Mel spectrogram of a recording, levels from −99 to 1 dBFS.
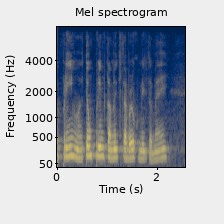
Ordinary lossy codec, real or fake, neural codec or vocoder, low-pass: none; real; none; 7.2 kHz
